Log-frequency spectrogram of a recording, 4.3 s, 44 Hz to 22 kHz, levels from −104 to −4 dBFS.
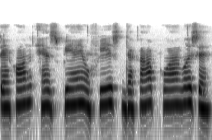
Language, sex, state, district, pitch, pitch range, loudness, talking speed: Assamese, male, Assam, Sonitpur, 210 Hz, 190-220 Hz, -14 LUFS, 85 wpm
